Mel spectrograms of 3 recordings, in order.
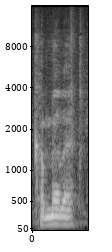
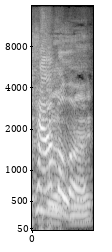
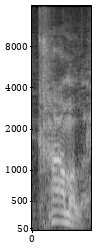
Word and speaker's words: Kamala: Let's do a great shout out to, you know, I think I said her name wrong last week, but Camilla Harris. Make sure I say it right this week. – Because our vice president is a black woman. – Still it's Kamala.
